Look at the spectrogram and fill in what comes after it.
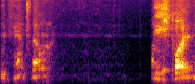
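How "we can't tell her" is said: hushed whispering voice, quieter. Secretly watching others so someone nearby won't hear: whispering. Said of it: "whisper so Heather don't hear".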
